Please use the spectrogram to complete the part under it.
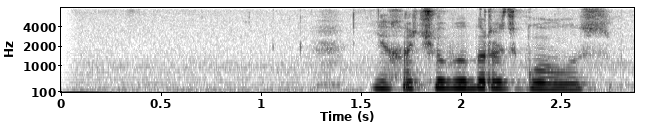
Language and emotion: Russian, neutral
